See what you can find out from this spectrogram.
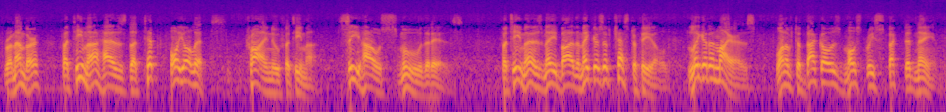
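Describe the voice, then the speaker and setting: Husky, animated male commercial announcer. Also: medium pitch, unhurried. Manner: swooping, emphatic salesmanship. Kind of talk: 1950s radio cigarette sales pitch. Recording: muffled old radio recording.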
